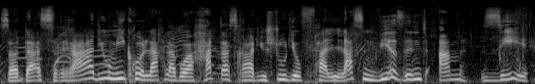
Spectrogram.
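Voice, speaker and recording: A woman, hosting a children's radio show with lively reporting and chat. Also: mid-range voice, measured pace, a little hiss or hum.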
